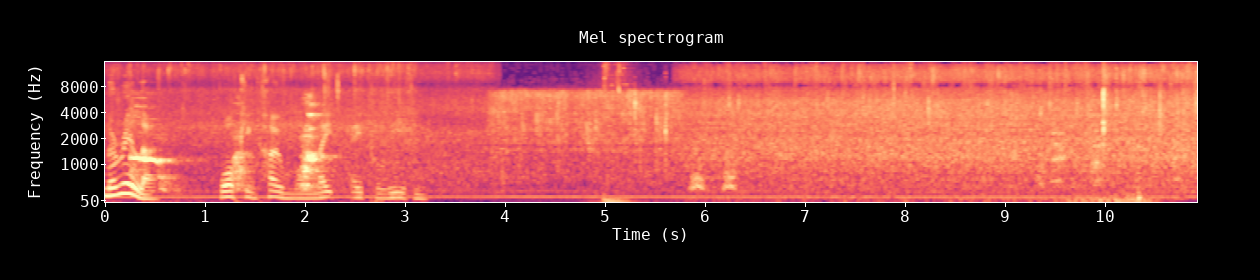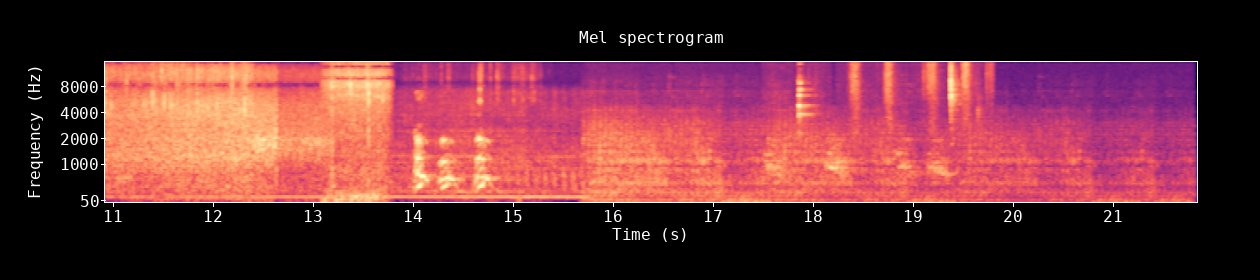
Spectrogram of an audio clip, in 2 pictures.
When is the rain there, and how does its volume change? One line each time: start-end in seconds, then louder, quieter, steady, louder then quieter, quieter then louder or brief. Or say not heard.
0.0-13.8 louder.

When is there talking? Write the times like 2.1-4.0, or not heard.
0.0-3.2.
